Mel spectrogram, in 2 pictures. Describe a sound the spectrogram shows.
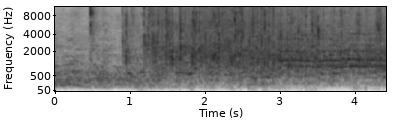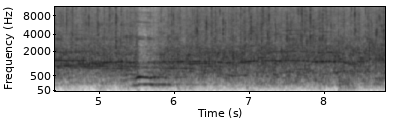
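An audience cheers and applauds in a large hall.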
